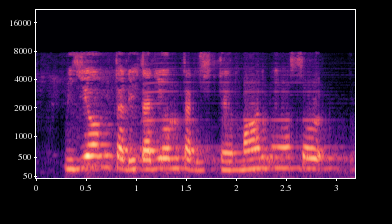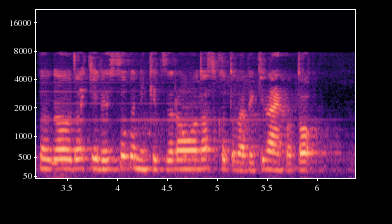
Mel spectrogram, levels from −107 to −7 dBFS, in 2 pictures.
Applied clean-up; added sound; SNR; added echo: neural separator model SepFormer DNS4.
